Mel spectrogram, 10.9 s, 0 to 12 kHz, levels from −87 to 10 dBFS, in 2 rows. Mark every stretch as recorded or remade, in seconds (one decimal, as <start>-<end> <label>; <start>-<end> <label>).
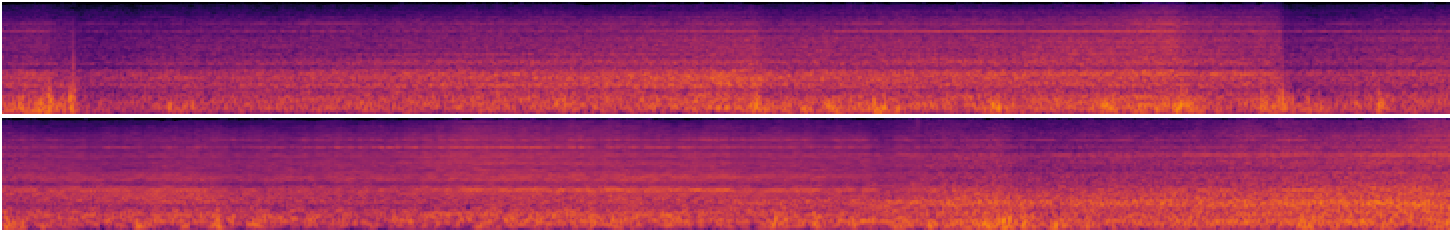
0.0-5.5 recorded; 5.5-8.9 remade; 8.9-10.9 recorded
